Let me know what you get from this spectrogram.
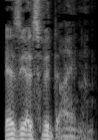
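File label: "einen", German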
